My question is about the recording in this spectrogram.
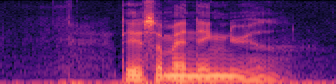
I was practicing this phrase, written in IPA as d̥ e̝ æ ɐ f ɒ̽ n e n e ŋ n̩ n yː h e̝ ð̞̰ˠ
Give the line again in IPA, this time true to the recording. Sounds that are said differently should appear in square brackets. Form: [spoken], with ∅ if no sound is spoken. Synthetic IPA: d̥ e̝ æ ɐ [s] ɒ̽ [m] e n e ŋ n̩ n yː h e̝ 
